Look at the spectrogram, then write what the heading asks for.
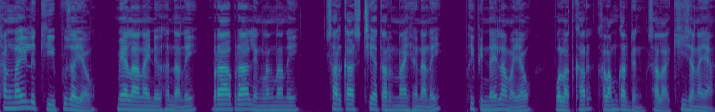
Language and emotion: Bodo, neutral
